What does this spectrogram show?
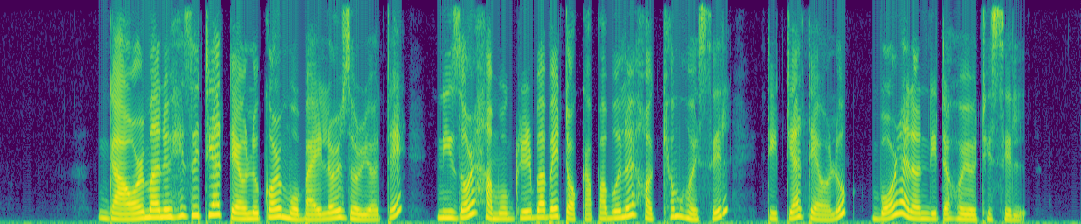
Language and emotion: Assamese, happy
